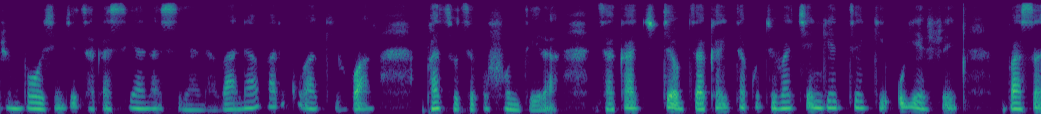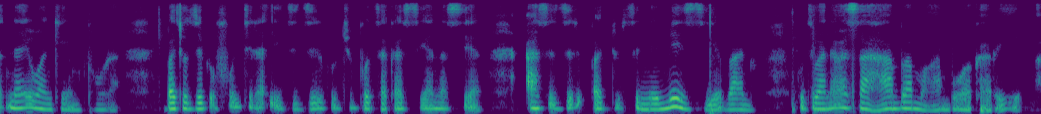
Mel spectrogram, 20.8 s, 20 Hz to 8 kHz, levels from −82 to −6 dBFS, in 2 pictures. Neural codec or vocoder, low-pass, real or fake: codec, 16 kHz in and 24 kHz out, 1 kbps, XY-Tokenizer; 7.2 kHz; fake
